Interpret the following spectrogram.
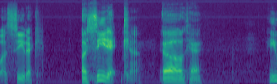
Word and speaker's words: acetic: Before I play that, Hake, he white, is telling us that we pronounced that Simone thing wrong. Uh-oh. Let me see here. Did you see it? He texted to you? Let me see. He said it's UHCEETICK. Oh, acetic.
